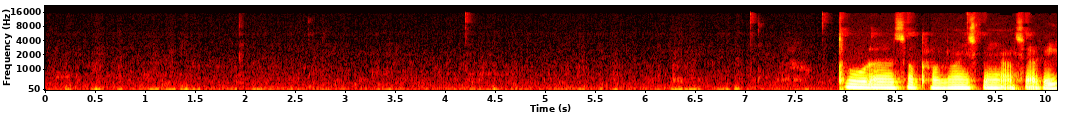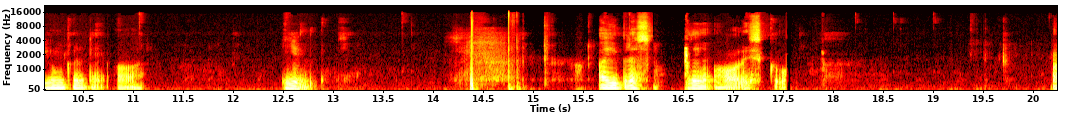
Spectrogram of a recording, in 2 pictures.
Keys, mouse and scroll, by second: 5.1 click, 16.9 click.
